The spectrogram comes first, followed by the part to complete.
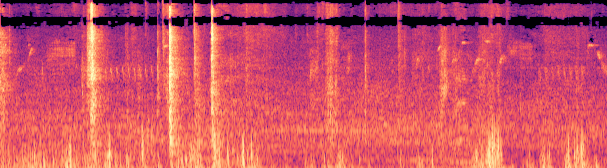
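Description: Stainless-steel warming cabinet doors being unlatched and opened: a few sharp metallic clicks and clanks in the first two seconds, then dull thuds near the end, over handling noise.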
